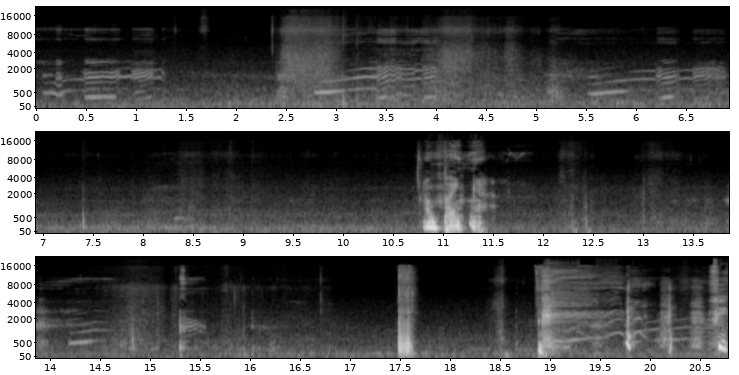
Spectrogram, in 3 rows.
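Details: Wheezing continuing and louder on 2/5/2024, sometimes after 1 PM, about 5 hours after her first breathing treatment at 8 AM; repeated high, squeaky whistling tones with breathing, typical of narrowed airways.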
